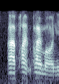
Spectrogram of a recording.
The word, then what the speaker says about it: Paimon: you had evoked the demonic being Paimon. Am I pronouncing that right? – Paimon, yes.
